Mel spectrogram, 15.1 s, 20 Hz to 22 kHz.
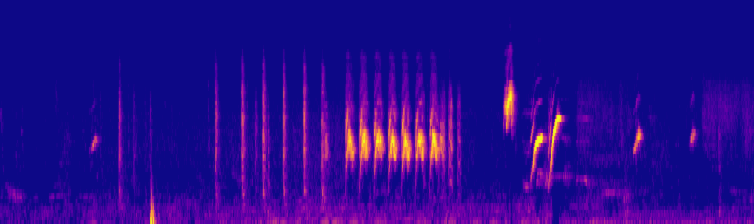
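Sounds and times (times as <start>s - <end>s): bird calling: 4.3s - 9.4s.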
